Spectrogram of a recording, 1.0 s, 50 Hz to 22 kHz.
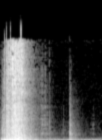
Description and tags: kitchen utensils 04
rummaging through a kitchen drawer
recorded on 16 September 2009 using a Zoom H4 recorder
kitchen, cutlery, silverware, rummaging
